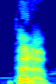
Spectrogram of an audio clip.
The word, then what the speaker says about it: Pernod: It's Pernod. not apert. Oh, Thank aperitif? you. Pernod.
